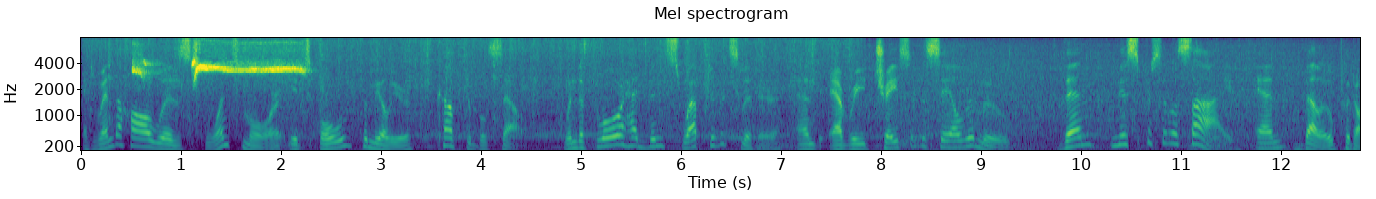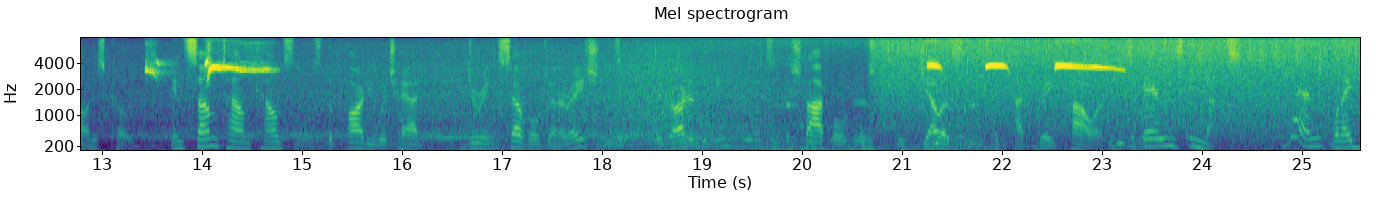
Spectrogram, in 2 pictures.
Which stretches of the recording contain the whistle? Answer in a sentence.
The whistle can be heard from 0.5 to 2.3 s, from 13.4 to 14.8 s and from 21.2 to 23.2 s.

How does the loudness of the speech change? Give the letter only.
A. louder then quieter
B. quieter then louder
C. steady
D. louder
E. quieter
C.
